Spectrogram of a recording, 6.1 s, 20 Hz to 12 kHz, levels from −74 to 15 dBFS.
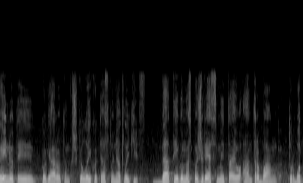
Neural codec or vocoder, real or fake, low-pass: none; real; 7.2 kHz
